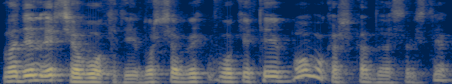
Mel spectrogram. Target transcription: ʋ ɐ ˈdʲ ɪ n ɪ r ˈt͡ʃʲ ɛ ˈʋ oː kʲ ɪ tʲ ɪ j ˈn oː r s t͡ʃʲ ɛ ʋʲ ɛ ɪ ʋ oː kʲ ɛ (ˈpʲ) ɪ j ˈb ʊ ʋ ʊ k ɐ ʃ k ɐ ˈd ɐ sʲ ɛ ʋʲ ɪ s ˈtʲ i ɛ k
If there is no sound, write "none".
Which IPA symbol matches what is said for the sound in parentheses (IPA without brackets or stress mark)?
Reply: tʲ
